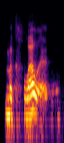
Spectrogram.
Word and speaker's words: McClellan: But McClellan, the second syllable, is the emphasized one.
